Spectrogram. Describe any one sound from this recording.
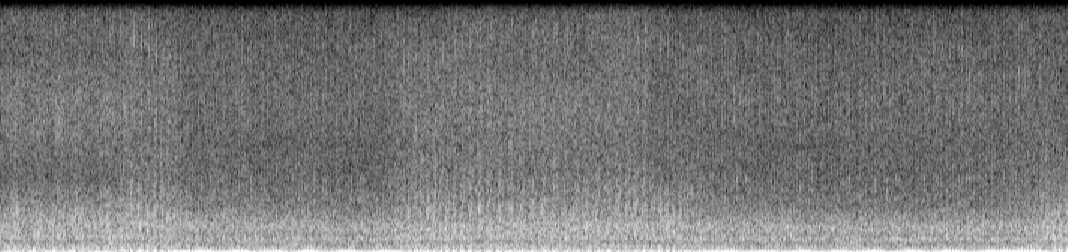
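A small propeller plane's engine drones steadily, rising and falling slightly in pitch.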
